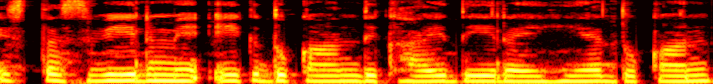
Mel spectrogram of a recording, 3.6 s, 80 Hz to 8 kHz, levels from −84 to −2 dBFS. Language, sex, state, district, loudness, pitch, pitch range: Hindi, female, Bihar, Saharsa, -16 LUFS, 195 Hz, 190-205 Hz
